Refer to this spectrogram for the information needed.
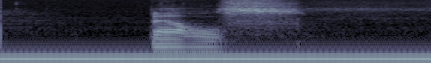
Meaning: a fur, the fur coat of certain mammals
- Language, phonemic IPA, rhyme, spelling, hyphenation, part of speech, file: Dutch, /pɛls/, -ɛls, pels, pels, noun, Nl-pels.ogg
